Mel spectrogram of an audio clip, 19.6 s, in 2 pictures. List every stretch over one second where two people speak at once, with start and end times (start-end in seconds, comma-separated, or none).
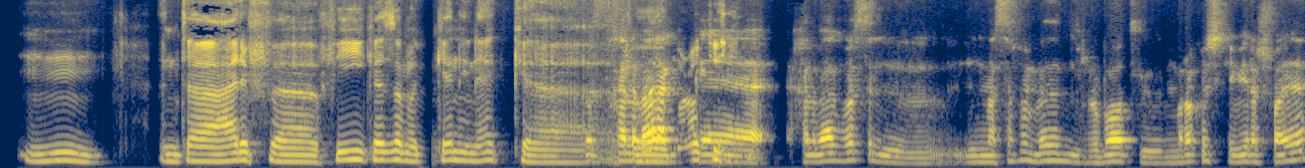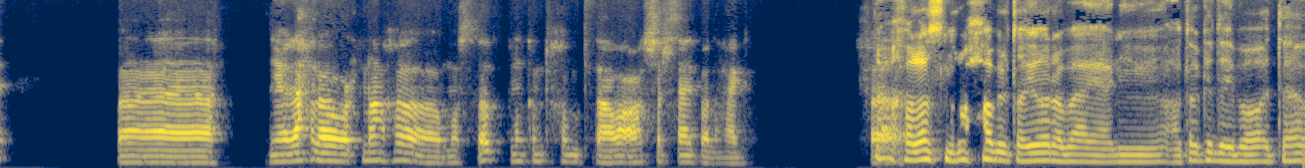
4.4-5.6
